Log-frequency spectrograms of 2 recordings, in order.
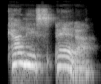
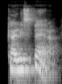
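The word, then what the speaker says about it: καλησπέρα: Mara is good day kalispera is good evening so case Paris's kalispera and always look at this dress accent distress accent tells you how to pronounce and where to stress the word Callie's para kalispera and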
